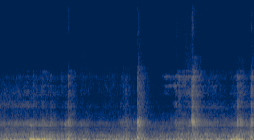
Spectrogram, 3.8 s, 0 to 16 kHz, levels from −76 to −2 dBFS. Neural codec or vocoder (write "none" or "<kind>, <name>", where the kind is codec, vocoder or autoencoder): vocoder, Vocos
